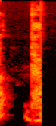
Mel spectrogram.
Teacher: शीघ्रता से नीचे आती है अतः इन्हे उपत व्यंजन कहते हैं जीभ है ऊपर जाती है और झटके के साथ नीचे आती है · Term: उच्छिष्ट व्यंजन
